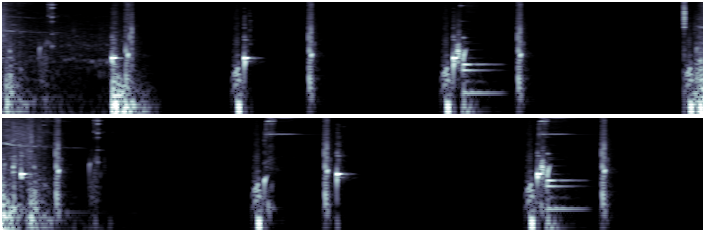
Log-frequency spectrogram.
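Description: Game pieces pop and chime in short bursts.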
